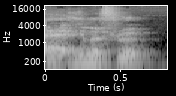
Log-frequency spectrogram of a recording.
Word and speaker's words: Himmelfryd: this was the um Hymn of fruit uh him a fruit to give it the Danish pronunciation a Pilsner beer at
